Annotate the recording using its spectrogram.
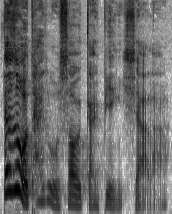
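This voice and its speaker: A young woman hosts a podcast. She tells a personal story in a casual, teasing way and often breaks into giggles. Her voice sits a little low but swings through a very wide range. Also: wildly swooping pitch, fast talker, creaky, breathy edge. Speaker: podcast host.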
